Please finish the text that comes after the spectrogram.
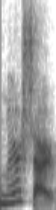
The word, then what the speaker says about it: Meerschaert: back in my kitchen and we've got gerald merchart with us today i'm super excited to talk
